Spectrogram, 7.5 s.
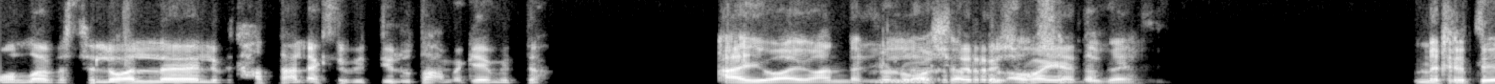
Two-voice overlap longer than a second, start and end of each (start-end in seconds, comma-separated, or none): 4.2-5.5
